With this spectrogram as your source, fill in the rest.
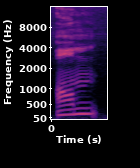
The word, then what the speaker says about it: Om: speak it as follows om sounds um om sounds like palm without the p am om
